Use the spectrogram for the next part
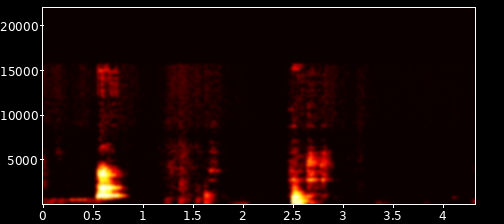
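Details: Cavalier King Charles Spaniel puppies of the blenheim colour play with their mama: a bright harmonic bark, some soft grumbling noises, then a deeper, harsher bark two seconds later.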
